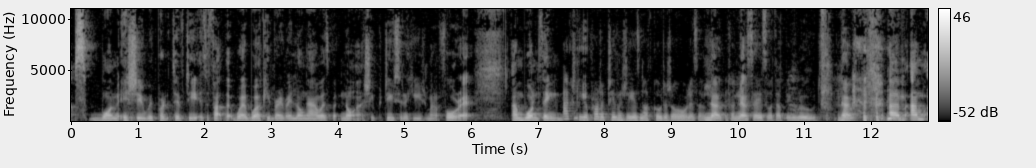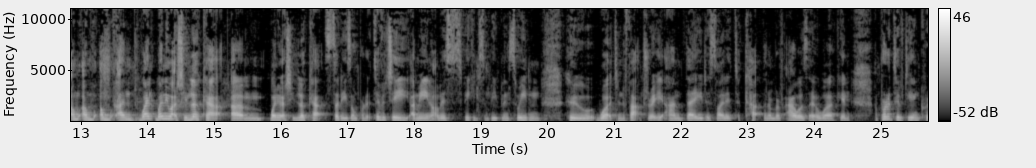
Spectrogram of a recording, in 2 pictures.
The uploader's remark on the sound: As part of the Mountains to Sea book festival’s International Women’s Day event at the LexIcon in Dun Laoghaire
